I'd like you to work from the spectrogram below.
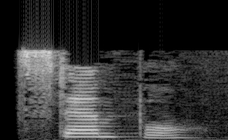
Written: stemple

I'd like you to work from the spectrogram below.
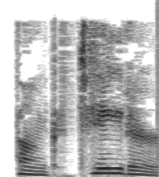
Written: cunctator

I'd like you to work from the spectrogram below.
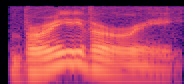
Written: breviary

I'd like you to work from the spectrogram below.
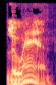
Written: Luanne

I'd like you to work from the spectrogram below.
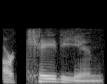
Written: arcadian

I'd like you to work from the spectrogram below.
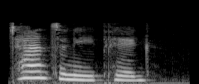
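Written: tantrika

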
